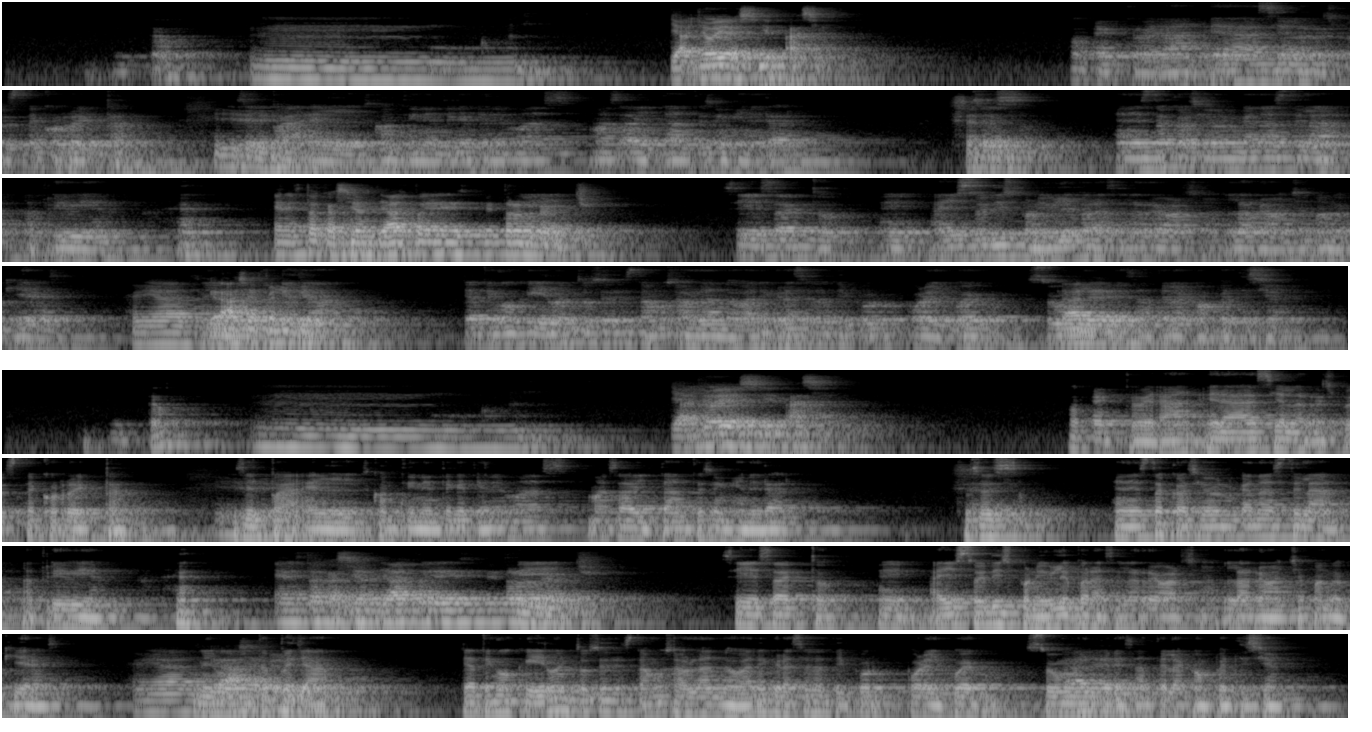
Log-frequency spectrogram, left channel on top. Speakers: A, on the right; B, on the left.
A: Correcto.
B: Mm, ya, yo voy a decir Asia.
A: Correcto, era, era Asia la respuesta correcta.
B: <laughs> Bien,
A: Es el, pa- el continente que tiene más, más habitantes en general.
B: Excelente.
A: Entonces, en esta ocasión ganaste la, la trivia. <laughs>
B: en esta ocasión, ya después dentro
A: Sí,
B: de la revancha.
A: sí, exacto. Eh, ahí estoy disponible para hacer la revancha, la revancha cuando quieras.
B: Genial,
A: En el
B: gracias
A: momento,
B: Felipe.
A: pues ya, ya tengo que irme, entonces estamos hablando, ¿vale? Gracias a ti por, por el juego. Estuvo
B: Dale,
A: muy interesante
B: dale.
A: la competición.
